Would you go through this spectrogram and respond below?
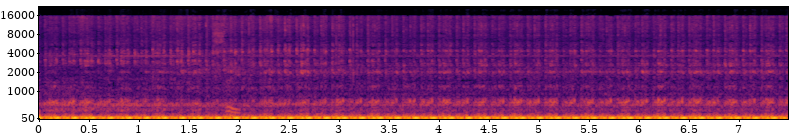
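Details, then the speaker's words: Truck after test drive with transmission up to 150; deep steady idle about 167 beats a minute, mostly even with faint unevenness; idling better, air-fuel still a little rough. "sound like it's idling a little better air fuel is still a little bit rough but let's see what it sounds like out there it sounds a little bit better"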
